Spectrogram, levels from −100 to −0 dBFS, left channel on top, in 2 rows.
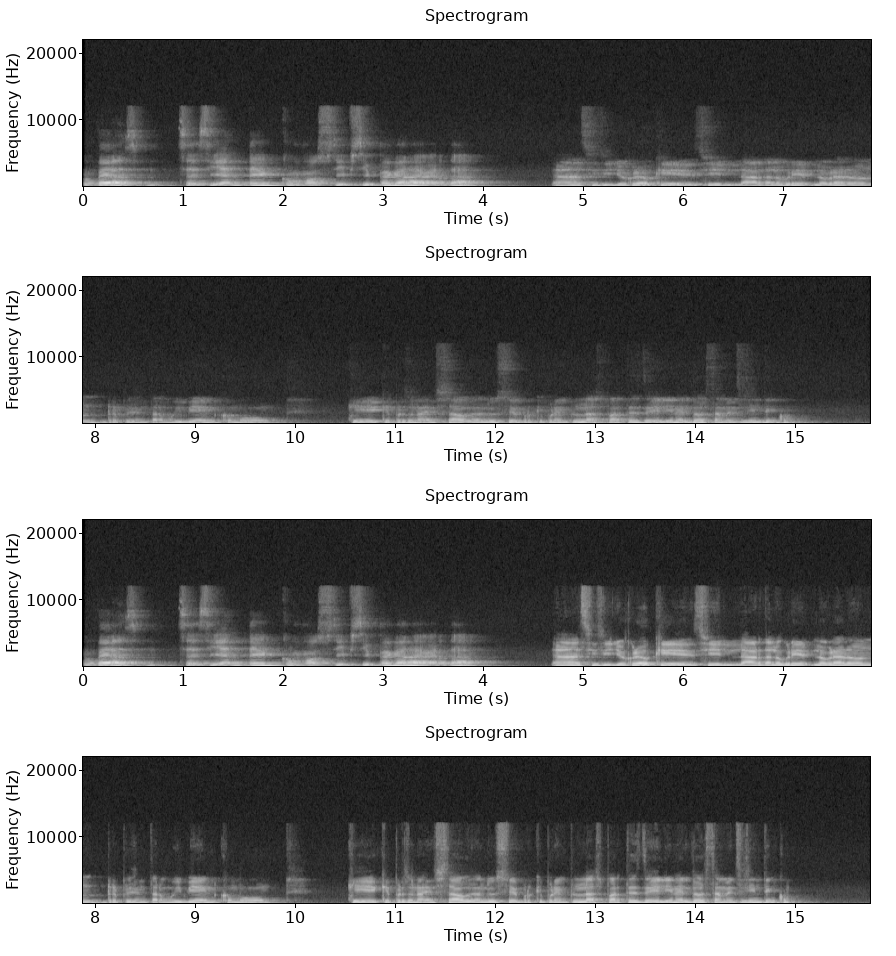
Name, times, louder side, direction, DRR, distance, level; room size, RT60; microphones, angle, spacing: voice 1, 0.0-4.0, right 1 dB, ahead, 4 dB, 0.7 m, -23 dB
voice 2, 4.7-10.1 10.5-14.9, right 4 dB, 60° right, 12 dB, 0.5 m, -25 dB
11.0 x 6.8 x 4.5 m, 0.95 s
head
